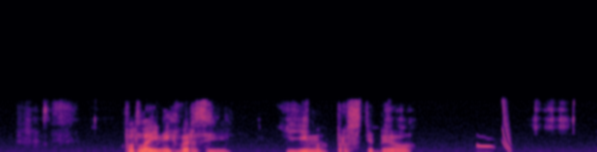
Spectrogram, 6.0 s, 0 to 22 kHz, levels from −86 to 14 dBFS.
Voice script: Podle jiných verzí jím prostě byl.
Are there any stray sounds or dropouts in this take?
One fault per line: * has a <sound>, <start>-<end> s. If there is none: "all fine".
* has a chirp, 4.8-5.1 s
